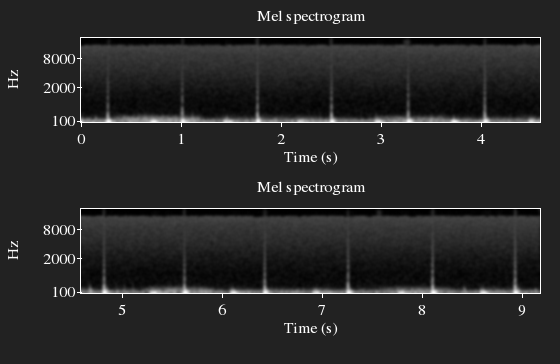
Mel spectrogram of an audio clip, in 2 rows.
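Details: Heartbeat of a female before sleep: steady, regular low thumps at about 78 beats a minute over a soft low hum; a normal resting heartbeat.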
